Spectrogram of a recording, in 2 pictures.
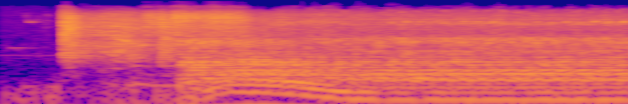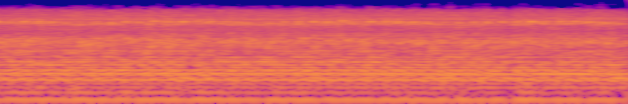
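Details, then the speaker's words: PT Cruiser GT, first start after a week-long timing belt, tensioners and water pump replacement, freshly refilled with coolant, power steering belt still off: cranks briefly, catches within a second, settles into a smooth steady idle with no knocks or misses. "sucked guys listen to that it runs oh my God all right guys well finally after a whole week of messing with stupid thing it's finally up and running again"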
